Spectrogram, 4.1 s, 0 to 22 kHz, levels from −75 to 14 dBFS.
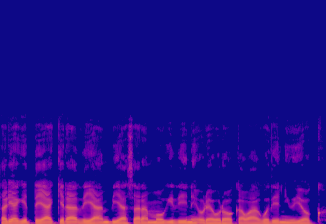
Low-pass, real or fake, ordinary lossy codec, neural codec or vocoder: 10.8 kHz; real; none; none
